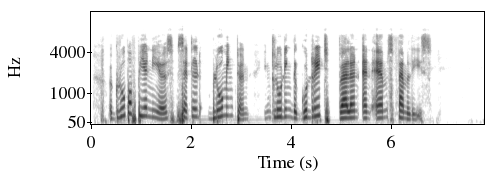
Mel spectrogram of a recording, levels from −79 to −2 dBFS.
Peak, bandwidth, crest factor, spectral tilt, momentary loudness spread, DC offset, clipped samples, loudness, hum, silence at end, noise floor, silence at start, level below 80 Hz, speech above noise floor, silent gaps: -4 dBFS; 9.4 kHz; 20 dB; -4.5 dB/octave; 15 LU; under 0.1%; under 0.1%; -22 LUFS; none; 1.1 s; -75 dBFS; 0.2 s; -50 dBFS; 52 dB; none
